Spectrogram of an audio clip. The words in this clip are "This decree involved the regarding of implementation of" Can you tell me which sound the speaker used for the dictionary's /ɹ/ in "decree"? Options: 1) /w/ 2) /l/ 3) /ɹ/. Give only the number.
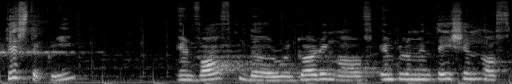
2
